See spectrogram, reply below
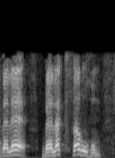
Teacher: هنقل فتحة الهمزة للام فتبقى لام مفتوحة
